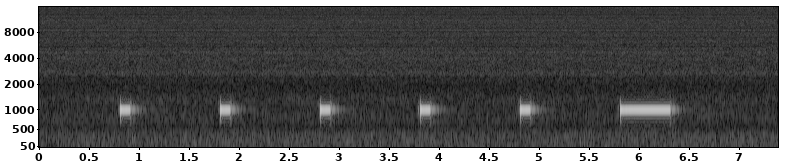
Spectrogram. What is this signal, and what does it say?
Radio time signal (six pips, as the Greenwich Time Signal), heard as pips, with room echo.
